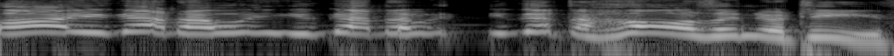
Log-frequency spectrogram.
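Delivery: put-on very high pitched, heavy Italian accent. Imitating an old Italian dentist who sounded like Super Mario. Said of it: "he kind of was like a Super Mario".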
